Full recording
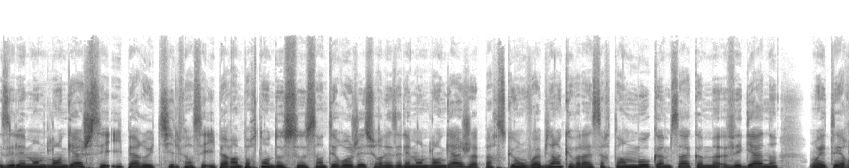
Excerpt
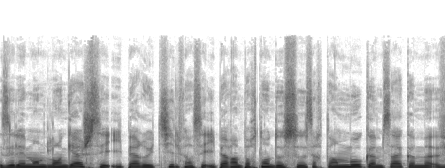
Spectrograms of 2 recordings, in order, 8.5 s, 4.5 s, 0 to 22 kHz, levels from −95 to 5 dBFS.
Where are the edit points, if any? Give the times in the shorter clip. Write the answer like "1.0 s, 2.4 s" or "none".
3.1 s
